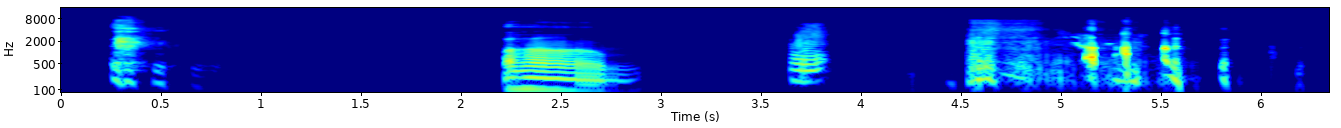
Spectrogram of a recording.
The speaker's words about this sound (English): Damn, but you fart? Yeah. The first time you come out, you just fucking fart. I can say the excitement got to me. Yeah. Just a little too excited. He just rested the mic right down by his asshole because you gotta get close with these mics.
